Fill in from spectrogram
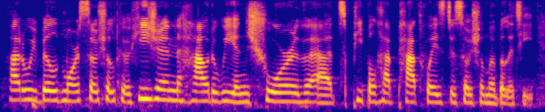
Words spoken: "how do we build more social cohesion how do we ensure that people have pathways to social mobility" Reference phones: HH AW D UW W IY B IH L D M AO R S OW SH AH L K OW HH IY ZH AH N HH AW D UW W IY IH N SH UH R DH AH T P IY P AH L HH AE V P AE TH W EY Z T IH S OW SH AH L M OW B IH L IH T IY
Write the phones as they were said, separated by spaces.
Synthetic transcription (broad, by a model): HH AW D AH W IY B IH L D M AO R S OW SH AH L K OW HH IY ZH AH N HH AW D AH W IY IH N SH UH R DH AH T P IY P L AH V P AE TH W EY Z T IH S OW SH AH L M OW B IH L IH T IY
